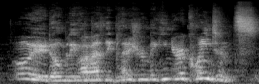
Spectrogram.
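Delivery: put-on West Country accent, loud and high. Playing a half-orc greeting another character, the speaker uses a West Country accent. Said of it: "I went West Country with the half-orc".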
